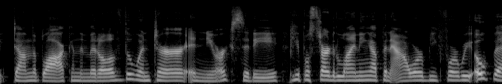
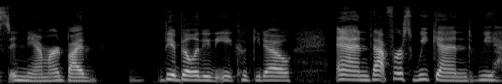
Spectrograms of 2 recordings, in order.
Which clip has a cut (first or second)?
first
